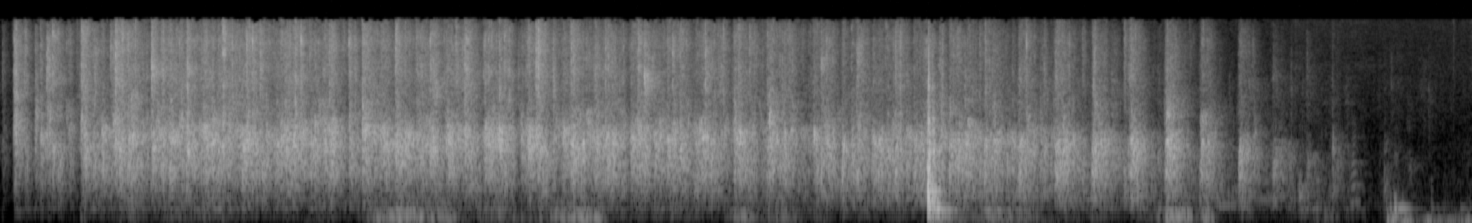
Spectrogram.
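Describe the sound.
Audience applause for a museum director at the opening of Copenhagen's city museum: dense, sustained clapping that gradually thins and fades near the end, closing with a soft low thump.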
